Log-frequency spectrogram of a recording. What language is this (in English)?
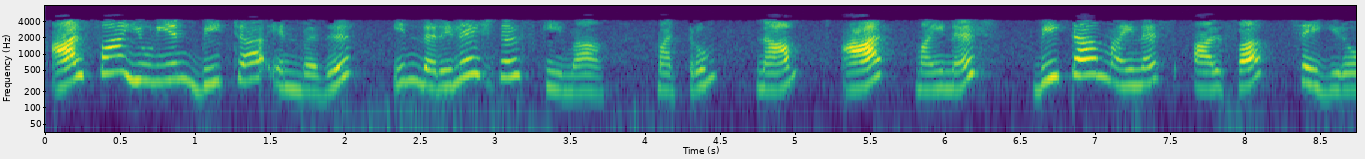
Tamil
